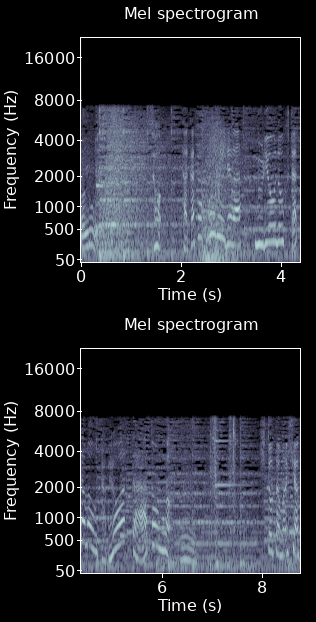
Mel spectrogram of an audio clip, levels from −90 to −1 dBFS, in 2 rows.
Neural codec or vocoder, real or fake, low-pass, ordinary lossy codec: none; real; 7.2 kHz; none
